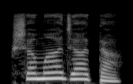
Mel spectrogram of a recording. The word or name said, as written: ಕ್ಷ್ಮಾಜಾತ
